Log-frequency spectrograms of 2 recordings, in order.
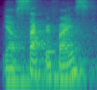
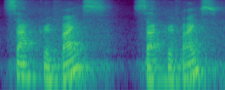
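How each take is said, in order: First: Said in the usual way. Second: Sacrifice drawn out to show three syllables; teacher stretching out sacrifice; slow, syllable by syllable. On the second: Shown as a demonstration. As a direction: model it slowly for the class. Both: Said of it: "Three syllables there".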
